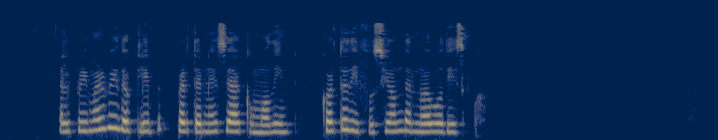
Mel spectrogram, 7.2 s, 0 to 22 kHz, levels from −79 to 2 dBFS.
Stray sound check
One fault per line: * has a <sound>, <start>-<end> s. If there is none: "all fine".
all fine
